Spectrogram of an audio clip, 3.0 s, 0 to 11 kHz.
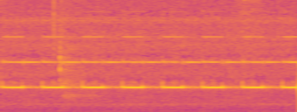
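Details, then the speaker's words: DJI Phantom 4 remote controller during initial app setup: a sharp high beep repeating about 2.5 times a second, very regular, and annoying. It warns that the sticks need calibration. "조종기에 나는 소리가 좀 성가시죠."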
